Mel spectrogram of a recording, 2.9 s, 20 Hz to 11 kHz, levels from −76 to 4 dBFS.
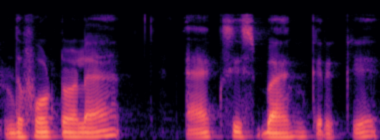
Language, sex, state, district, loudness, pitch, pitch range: Tamil, male, Tamil Nadu, Nilgiris, -20 LUFS, 105 Hz, 95-110 Hz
